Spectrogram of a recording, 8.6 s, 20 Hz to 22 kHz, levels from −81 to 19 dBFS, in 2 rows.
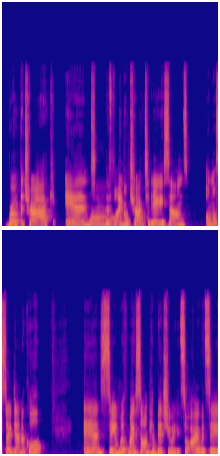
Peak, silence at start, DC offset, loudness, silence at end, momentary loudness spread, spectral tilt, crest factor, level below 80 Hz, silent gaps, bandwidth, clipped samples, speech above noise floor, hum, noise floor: -2 dBFS; 0.1 s; under 0.1%; -16 LUFS; 0 s; 7 LU; -3 dB/octave; 16 dB; -64 dBFS; none; 16 kHz; under 0.1%; 37 dB; none; -54 dBFS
